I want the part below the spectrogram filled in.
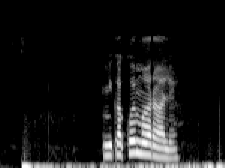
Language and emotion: Russian, neutral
